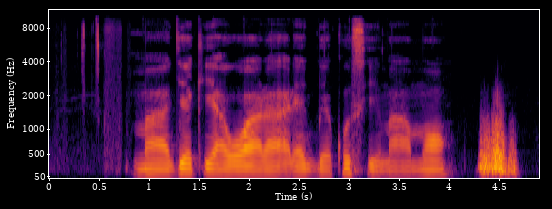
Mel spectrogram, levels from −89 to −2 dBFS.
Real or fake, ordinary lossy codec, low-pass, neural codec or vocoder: real; none; 9.9 kHz; none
